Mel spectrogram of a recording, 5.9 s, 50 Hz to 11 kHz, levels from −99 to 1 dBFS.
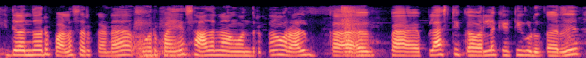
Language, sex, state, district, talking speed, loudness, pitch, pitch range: Tamil, female, Tamil Nadu, Kanyakumari, 175 wpm, -17 LUFS, 225 Hz, 215-245 Hz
